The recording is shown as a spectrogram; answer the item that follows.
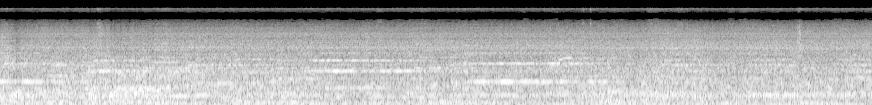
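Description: Steady rumbling background noise of a large indoor show arena: a low hum under a dense wash of indistinct sound, with a few faint short tones.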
